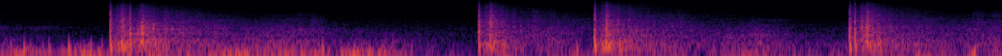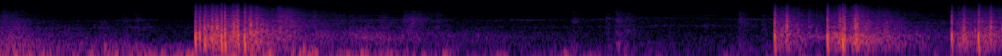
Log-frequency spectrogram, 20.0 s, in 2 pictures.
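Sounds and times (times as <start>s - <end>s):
fireworks bangs with echo: 1.1s - 3.4s, 4.8s - 14.8s, 17.4s - 20.0s.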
